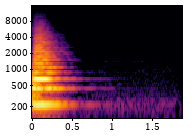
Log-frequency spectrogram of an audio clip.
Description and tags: One-shot from Versilian Studios Chamber Orchestra 2: Community Edition sampling project.
Instrument family: Brass
Instrument: F Horn
Articulation: staccato
Note: A3
Midi note: 57
Midi velocity (center): 42063
Microphone: 2x Rode NT1-A spaced pair, 1 AT Pro 37 overhead, 1 sE2200aII close
Performer: M. Oprean
brass, multisample, a3, f-horn, staccato, midi-note-57, midi-velocity-105, vsco-2, single-note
